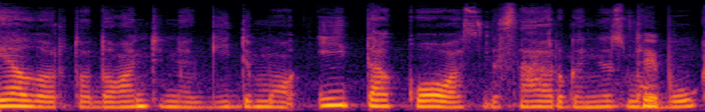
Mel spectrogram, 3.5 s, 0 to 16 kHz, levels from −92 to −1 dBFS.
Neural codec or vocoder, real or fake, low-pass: none; real; 14.4 kHz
